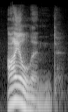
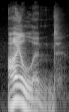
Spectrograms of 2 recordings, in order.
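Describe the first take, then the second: The two takes are said the same way.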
